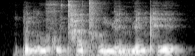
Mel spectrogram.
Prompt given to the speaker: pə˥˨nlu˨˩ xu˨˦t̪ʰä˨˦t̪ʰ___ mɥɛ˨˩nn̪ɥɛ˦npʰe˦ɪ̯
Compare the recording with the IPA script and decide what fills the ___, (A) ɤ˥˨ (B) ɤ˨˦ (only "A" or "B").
B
